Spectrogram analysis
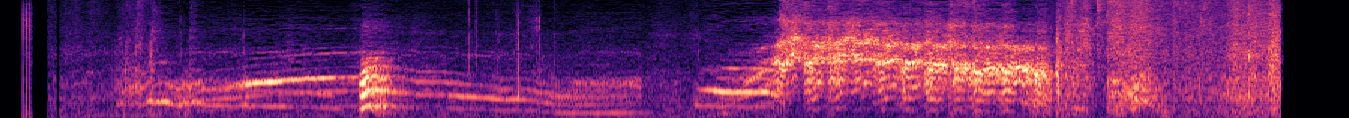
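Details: Cats fighting, with drawn-out wavering yowls that rise and fall over the first five seconds, then a loud harsh burst of screeching and hissing scuffle that ends abruptly.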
